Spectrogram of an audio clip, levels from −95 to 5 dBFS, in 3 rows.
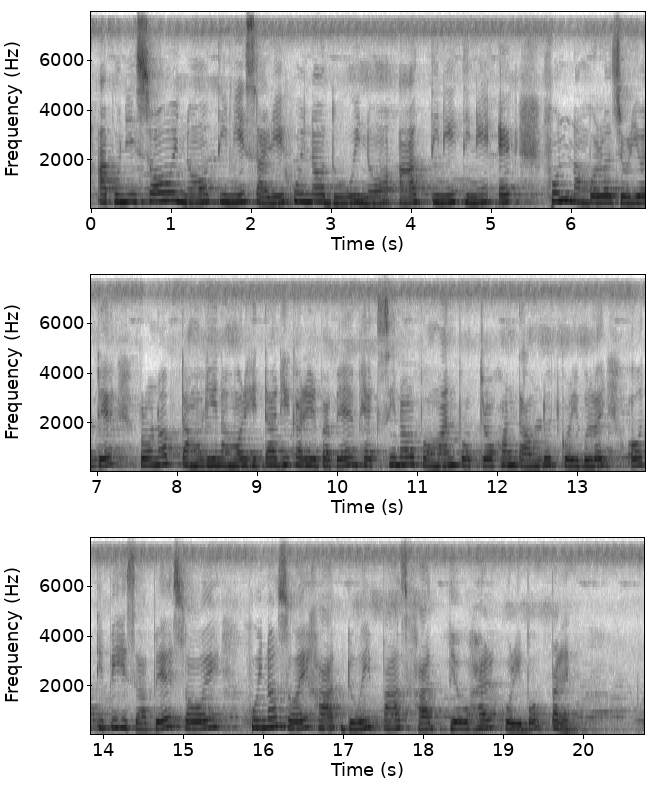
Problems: constant background noise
